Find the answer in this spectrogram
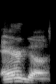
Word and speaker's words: ergo: ero ero ero eroo that's the Latin way you say Yeah in fact the right way say it Latin wise is ergo so this guy you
